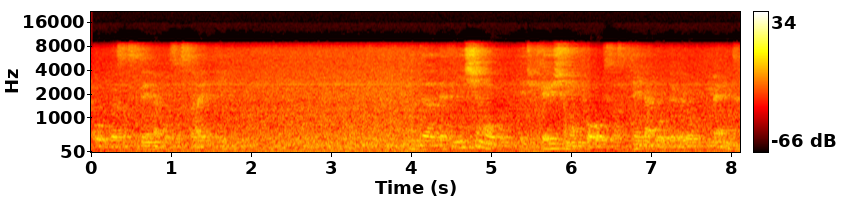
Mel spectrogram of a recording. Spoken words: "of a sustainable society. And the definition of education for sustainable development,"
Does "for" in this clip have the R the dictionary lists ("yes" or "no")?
no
